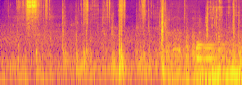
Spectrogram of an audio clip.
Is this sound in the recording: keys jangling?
yes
